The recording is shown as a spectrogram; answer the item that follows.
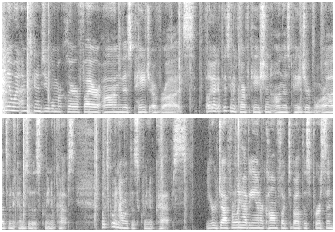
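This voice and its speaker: A woman speaks at a fairly quick pace with a fairly low pitch and ordinary pitch variation. It is an ordinary speaking voice. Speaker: tarot reader. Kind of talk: tarot reading monologue. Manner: casual, chatty.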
